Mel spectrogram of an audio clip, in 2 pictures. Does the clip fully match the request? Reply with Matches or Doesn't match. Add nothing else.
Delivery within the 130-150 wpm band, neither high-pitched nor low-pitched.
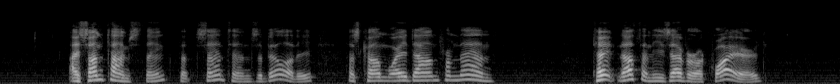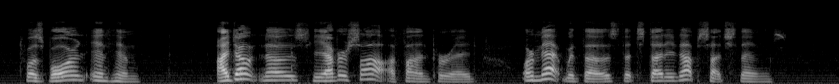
Matches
